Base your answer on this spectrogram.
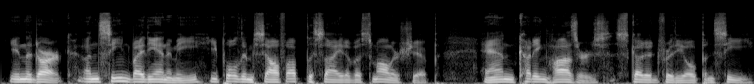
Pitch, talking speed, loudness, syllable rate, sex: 110 Hz, 200 wpm, -17 LUFS, 5.1 syllables/s, male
